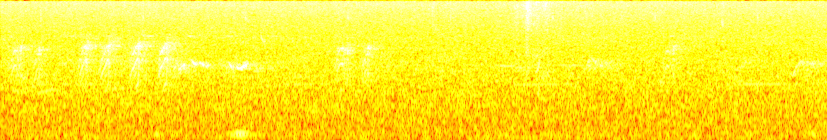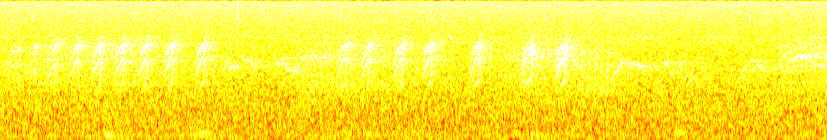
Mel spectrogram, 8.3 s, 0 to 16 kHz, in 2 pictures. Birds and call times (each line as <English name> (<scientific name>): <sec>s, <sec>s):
Common Bulbul (Pycnonotus barbatus): 6.2s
